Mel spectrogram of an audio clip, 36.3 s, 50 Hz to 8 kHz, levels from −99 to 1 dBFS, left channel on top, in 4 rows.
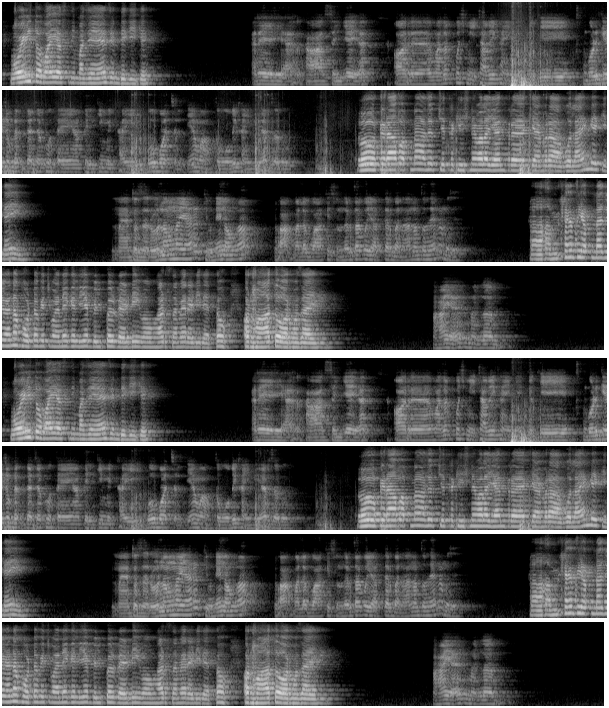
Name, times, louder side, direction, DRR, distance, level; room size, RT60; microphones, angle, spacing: voice 1, 0.1-2.2 14.4-18.5 26.1-30.6 30.9-32.1, left 1 dB, ahead, 2 dB, 0.8 m, -26 dB
voice 2, 3.8-5.5 5.9-13.4 19.8-21.9 22.2-25.0 33.7-34.9, right 1 dB, 15° right, 7 dB, 2.0 m, -40 dB
Thump thud, 7.2-10.5 10.9-11.7 12.0-13.5 13.8-15.3 15.7-16.2 16.8-17.8 18.1-18.3, left 5 dB, 65° left, 0.4 m, -35 dB
19.0 x 8.6 x 4.7 m, 0.67 s
head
